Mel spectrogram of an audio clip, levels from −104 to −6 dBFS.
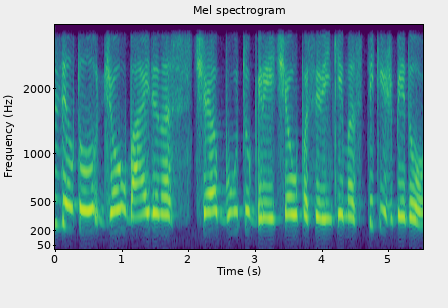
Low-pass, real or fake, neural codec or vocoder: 3.6 kHz; real; none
